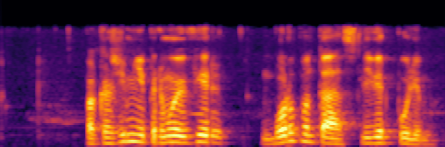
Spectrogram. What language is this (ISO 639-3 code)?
rus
